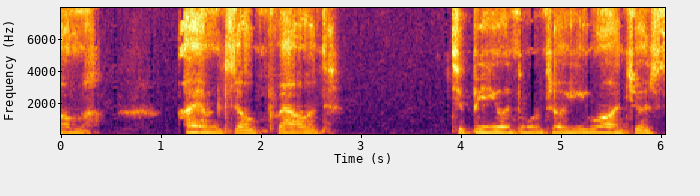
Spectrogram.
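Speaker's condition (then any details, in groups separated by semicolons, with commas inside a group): Cerebral palsy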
